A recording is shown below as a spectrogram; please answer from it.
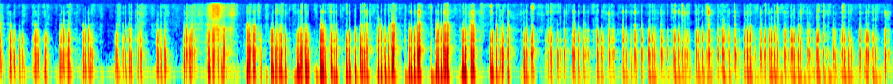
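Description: A round cork lid is held edge-on in one hand while the long nails of the other hand tap and scratch the cork. The result is a steady run of quick, dull, low-pitched taps in uneven bursts, mixed with soft scratchy rasps, with short pauses in between and no ring after each hit.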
